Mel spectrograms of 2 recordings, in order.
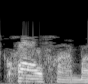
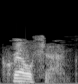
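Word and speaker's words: Crailsheim: And I was looking up, there's a McKee Barracks alumni for those who were stationed at Kralsheim, or Krellsheim as we used to call it. It's pronounced Kralsheim by the Germans, but Krellsheim. Right on the border of, Baden-Württemberg and Bavaria.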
